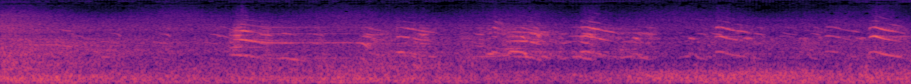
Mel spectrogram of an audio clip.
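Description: Ocean waves wash in a steady, enveloping roar of surf in the video game Steambot Chronicles, with faint bird cries drifting over the continuous noise.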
